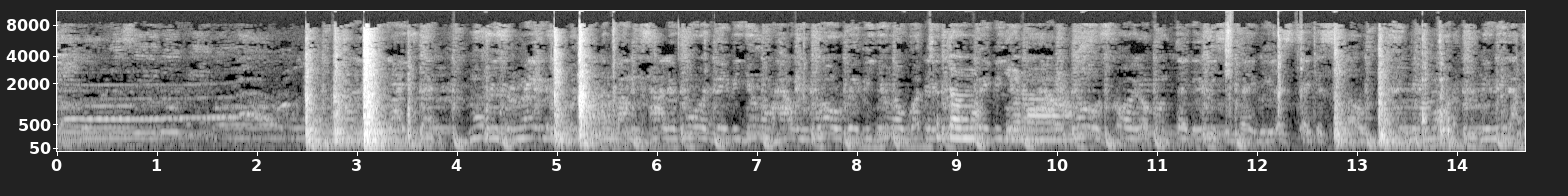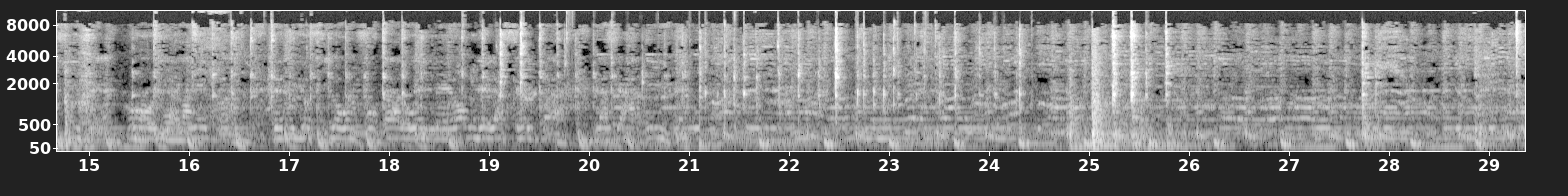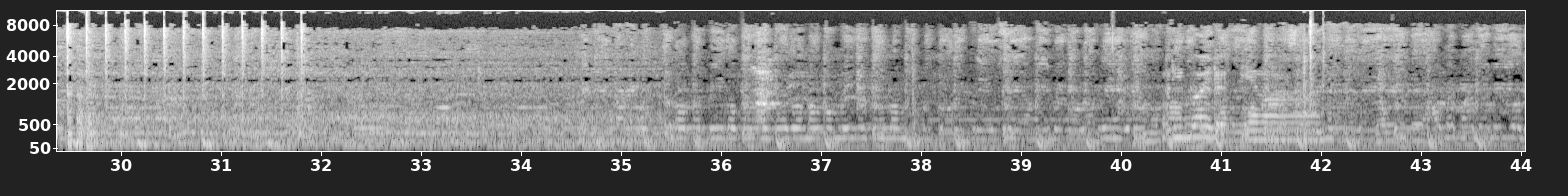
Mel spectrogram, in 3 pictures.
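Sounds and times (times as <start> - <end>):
background music: 0.0 - 44.0
chopsticks beating eggs in metal bowl: 15.1 - 24.6.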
